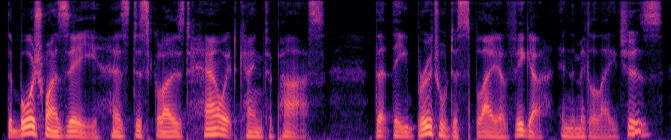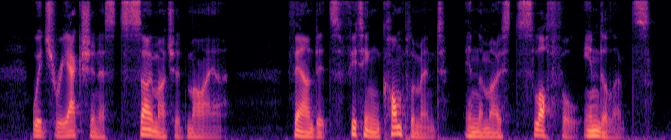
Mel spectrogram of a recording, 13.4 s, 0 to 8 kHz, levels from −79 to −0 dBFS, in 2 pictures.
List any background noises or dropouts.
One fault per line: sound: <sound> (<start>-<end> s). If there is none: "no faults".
no faults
